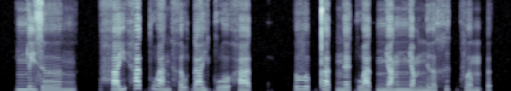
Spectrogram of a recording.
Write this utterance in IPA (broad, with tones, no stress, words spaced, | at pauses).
ɲə̰˧˨jzə̤ː˨˩ŋ | ha˨˦jha˦˥t̚kwa̤˨˩nhə̰˧˨w ɗa̤˨˩j kwo˧ha˨˩t̚ | və˦˥p̚t̪a˨˩t̚nɛ˨˦kwa˨˩t̚ ɲa˧ŋ ɲa̰˧˨mnɨ˨˦ə̯xɨ˦˥k̚ fə̰˧˨mʔ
